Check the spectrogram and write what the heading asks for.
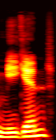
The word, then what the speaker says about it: M3GAN: See, see Megan, right? Uh, and uh M3gan. Sorry, Jen. I saw you roll your eyes, but I didn't pronounce the three.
